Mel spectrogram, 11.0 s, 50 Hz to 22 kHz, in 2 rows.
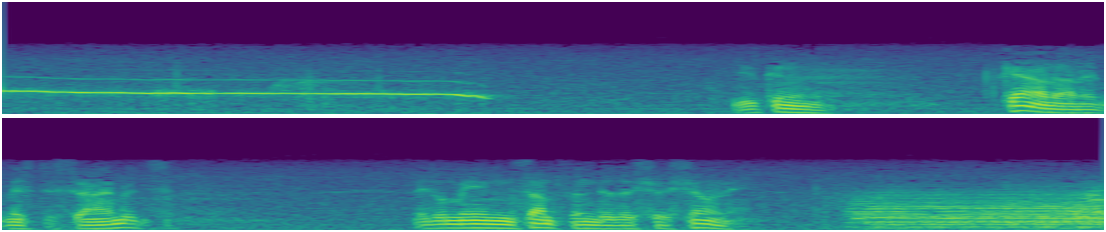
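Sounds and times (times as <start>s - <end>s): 
coyote howling: 0.0s - 2.6s
speech: 3.7s - 4.3s, 5.0s - 6.4s, 7.6s - 10.1s.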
